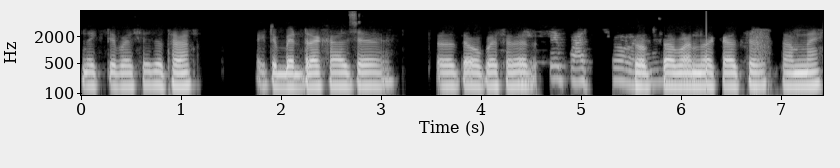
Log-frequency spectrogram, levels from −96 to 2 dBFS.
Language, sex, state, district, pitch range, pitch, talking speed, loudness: Bengali, male, West Bengal, Purulia, 145-155 Hz, 150 Hz, 115 wpm, -18 LUFS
